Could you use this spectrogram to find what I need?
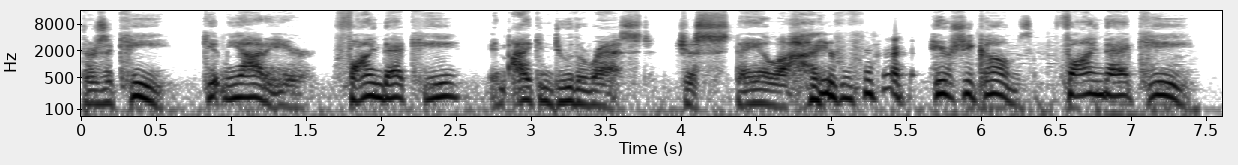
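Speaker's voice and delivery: voiced stage whisper. Retelling what a guy in the next room says: imitating a whisper. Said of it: "he starts whispering things like".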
